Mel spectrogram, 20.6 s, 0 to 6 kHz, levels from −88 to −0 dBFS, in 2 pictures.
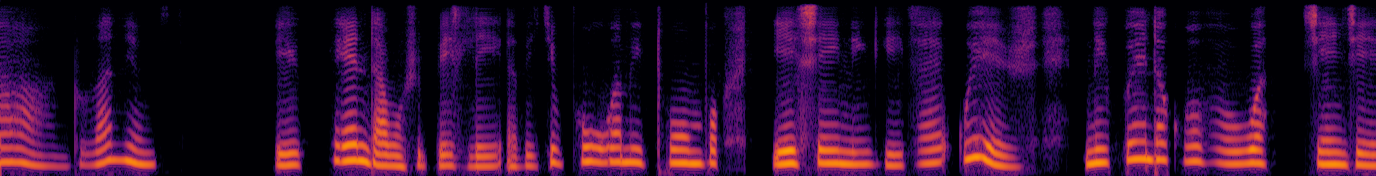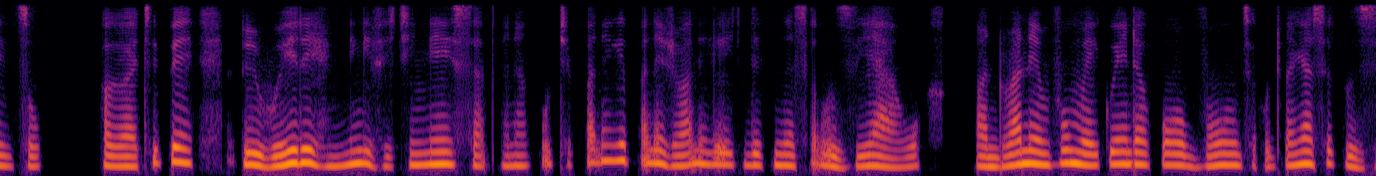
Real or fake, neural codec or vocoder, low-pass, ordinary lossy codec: fake; codec, 16 kHz, about 1 kbps, DyCAST, with the encoder's durations; 5.4 kHz; AAC, 48 kbps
